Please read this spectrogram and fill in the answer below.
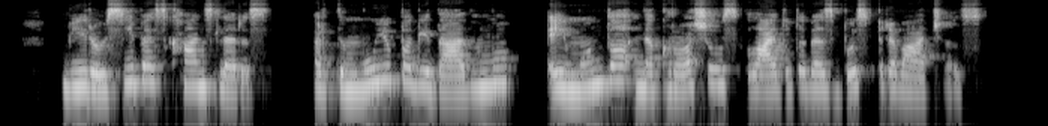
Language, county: Lithuanian, Kaunas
